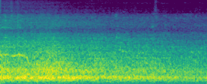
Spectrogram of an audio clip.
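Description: Empty roller coaster trains at Alton Towers theme park running around the track after cleaning, a steady rumbling roar at moderate distance that fades gradually.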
